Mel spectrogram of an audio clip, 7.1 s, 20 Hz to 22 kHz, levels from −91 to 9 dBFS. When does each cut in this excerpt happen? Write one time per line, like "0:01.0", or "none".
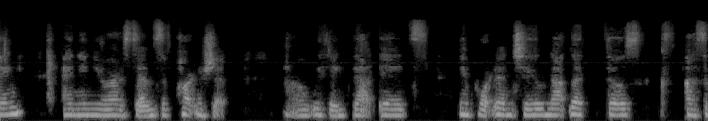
0:05.9

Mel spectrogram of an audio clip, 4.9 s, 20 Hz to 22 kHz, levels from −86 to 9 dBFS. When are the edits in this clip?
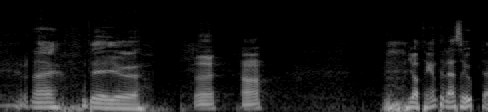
0:02.4

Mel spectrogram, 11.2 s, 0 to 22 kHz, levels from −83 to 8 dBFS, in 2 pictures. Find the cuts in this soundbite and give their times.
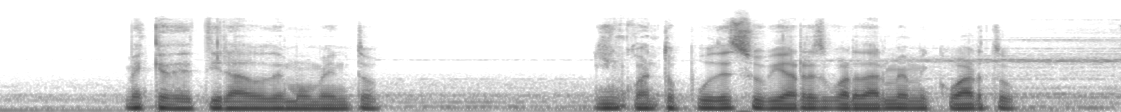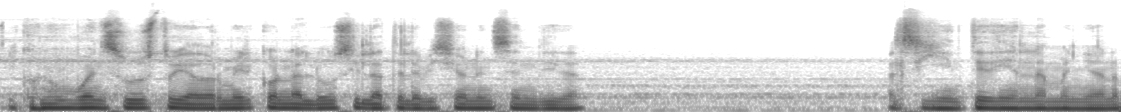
0:05.6

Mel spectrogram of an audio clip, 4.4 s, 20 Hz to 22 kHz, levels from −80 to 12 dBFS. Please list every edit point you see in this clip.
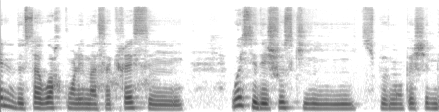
none

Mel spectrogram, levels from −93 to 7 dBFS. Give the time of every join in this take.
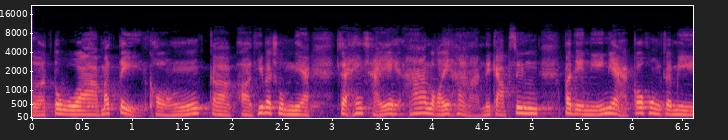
0:02.0

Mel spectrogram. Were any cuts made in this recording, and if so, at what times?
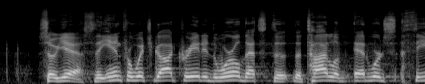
none

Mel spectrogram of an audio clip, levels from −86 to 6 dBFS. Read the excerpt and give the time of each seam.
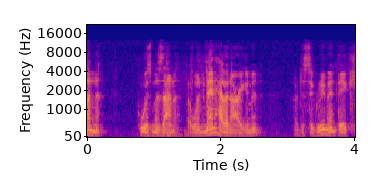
0:01.5

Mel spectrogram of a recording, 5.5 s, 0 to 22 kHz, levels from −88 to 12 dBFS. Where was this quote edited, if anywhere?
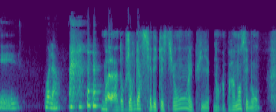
0:04.2

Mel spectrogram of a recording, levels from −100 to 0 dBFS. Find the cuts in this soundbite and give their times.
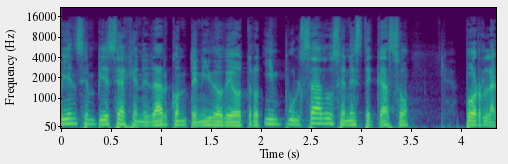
0:02.0

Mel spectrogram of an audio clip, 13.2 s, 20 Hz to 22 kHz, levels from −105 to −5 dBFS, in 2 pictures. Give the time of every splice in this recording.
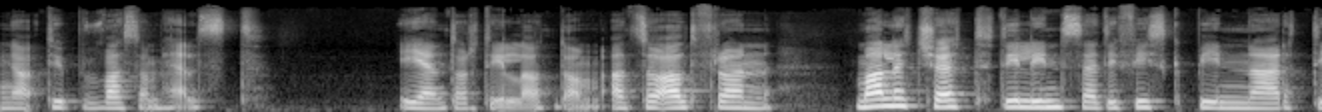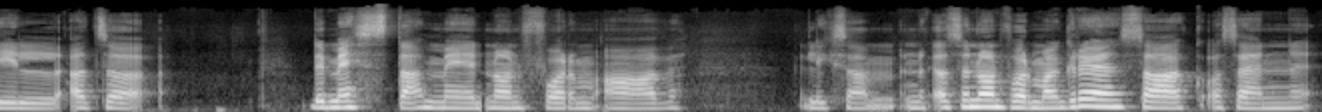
0:09.0
0:11.2

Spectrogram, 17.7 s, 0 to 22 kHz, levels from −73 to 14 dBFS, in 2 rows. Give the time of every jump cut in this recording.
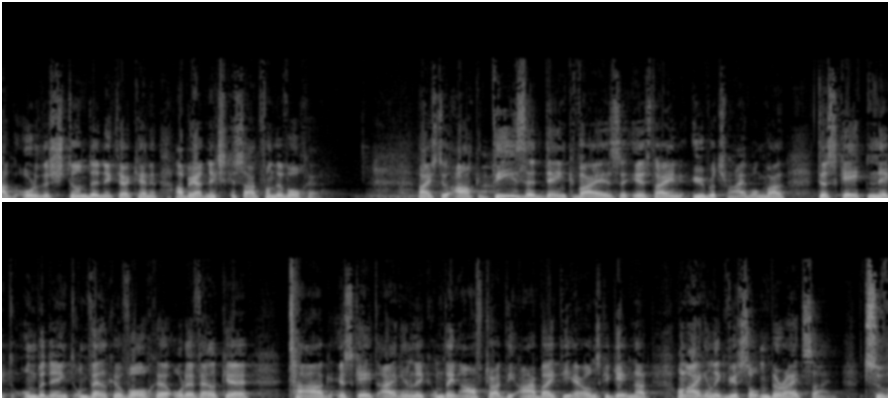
none

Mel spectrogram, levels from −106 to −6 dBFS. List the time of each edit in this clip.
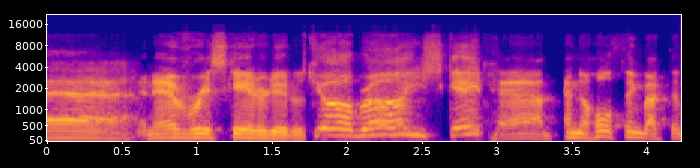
0:01.7
0:02.9

